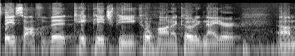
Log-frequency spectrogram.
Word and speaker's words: PHP: PHP I know what you're thinking it it's pronounced FIP it's not I looked it up it's actually PHP so let's learn about PHP how can we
